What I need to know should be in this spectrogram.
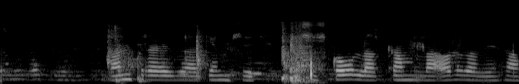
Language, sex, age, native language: Icelandic, male, 12, Icelandic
